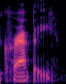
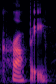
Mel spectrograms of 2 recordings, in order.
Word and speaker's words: crappie: to catch a few crappy that is how you say it right i've heard people say crappy and i've heard people call it crappie yeah it's crappy that's right it's crap it's crappy actually the fish are from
